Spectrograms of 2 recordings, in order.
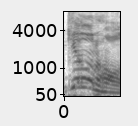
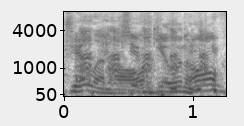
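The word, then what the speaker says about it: Gyllenhaal: well I mean Jake Gillen Hall is successful you know what I mean like you know when you get to when how successful is he you pronounce his name wrong it's Gillan idiot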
